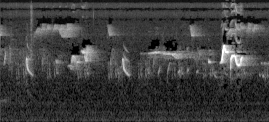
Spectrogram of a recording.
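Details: Mountain red-whiskered bulbul singing while being trapped with a decoy bird: scattered short slurred notes and a thin sustained whistle, ending in a loud, lively rising-and-falling warbled phrase, in a quiet setting.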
